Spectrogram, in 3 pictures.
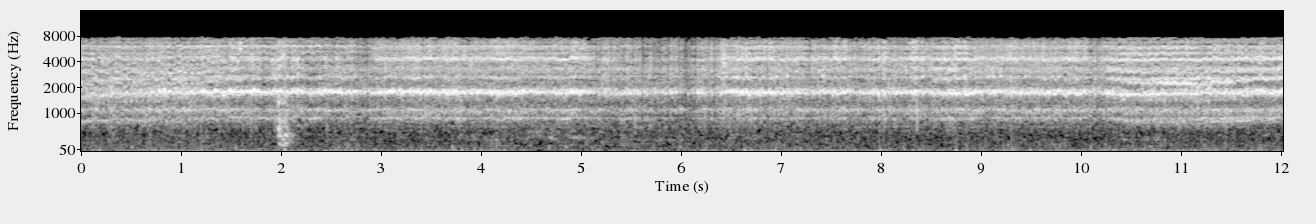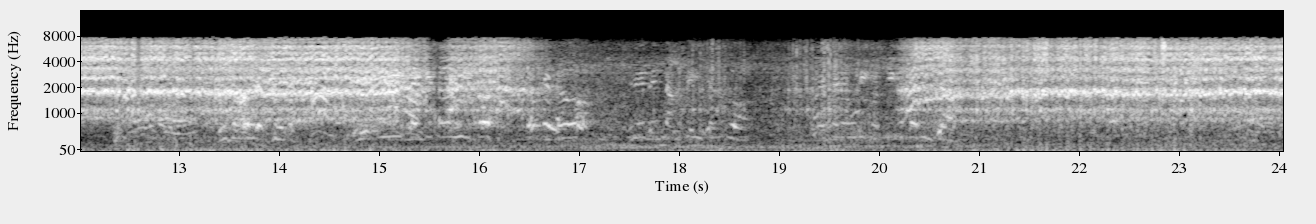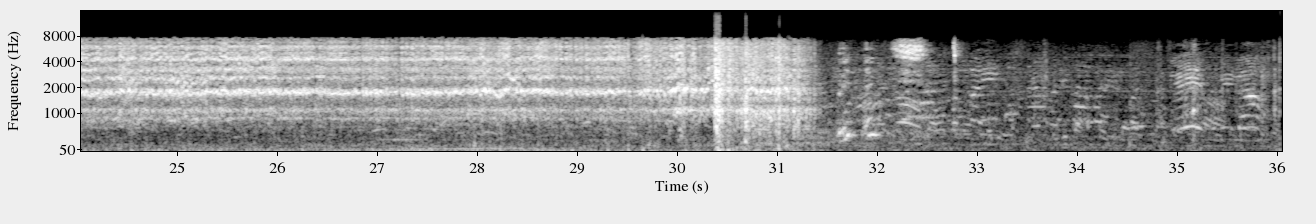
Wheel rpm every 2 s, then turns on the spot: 210, 230, 230, 230, 230, 220, 230, 160, 40, 20, 170, 220, 220, 230, 230, 180, 0, 0.
18-20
